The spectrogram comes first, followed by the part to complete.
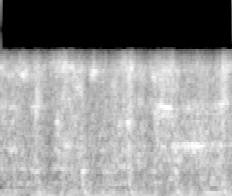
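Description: Electronic dance music from a DJ set, played loud over a festival sound system, with heavy, steady bass.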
